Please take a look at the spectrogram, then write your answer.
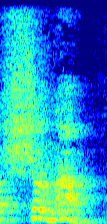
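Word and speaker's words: שָׁנָה: aqui eu tenho ó o Shin que é o nosso sh aqui eu tenho a vogal longa da Classe A aqui eu tenho o nun aqui eu tenho o a longo de novo e aqui eu tenho o h que que tá escrito aqui ó B bana a palavra Xan quer dizer ano ano tá então a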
